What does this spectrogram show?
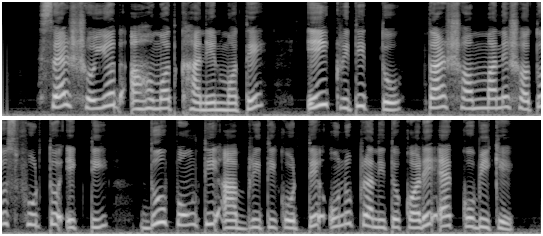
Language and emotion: Bengali, neutral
